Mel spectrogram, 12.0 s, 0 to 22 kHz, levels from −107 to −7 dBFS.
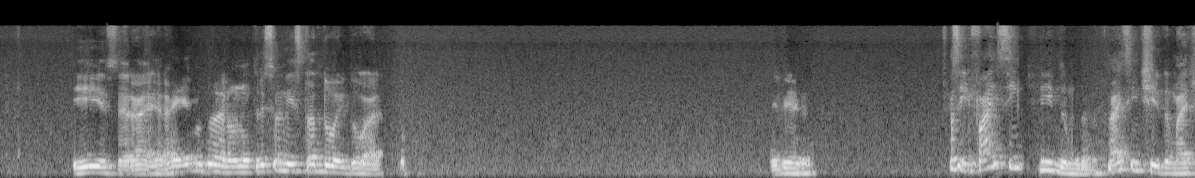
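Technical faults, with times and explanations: Throughout, gain pumping: gain swings by around 15 dB as loud speech pulls it down, likely overdriven gain hitting a fast limiter.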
